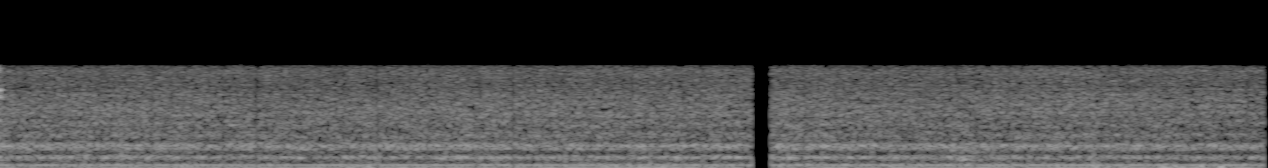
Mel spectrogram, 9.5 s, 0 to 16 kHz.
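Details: At Painted Peacock Manor on 04/07/21, a reproductive honey bee swarm moves into a bait hive; continuous humming buzz of many bees with a steady drone, interrupted by one brief silent gap midway.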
